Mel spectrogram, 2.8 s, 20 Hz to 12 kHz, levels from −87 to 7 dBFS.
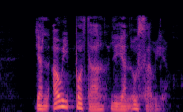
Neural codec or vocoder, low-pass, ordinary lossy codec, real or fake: none; 7.2 kHz; MP3, 96 kbps; real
